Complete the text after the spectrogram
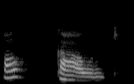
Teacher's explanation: Stress is on the second syllable, the last syllable, so it is account.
